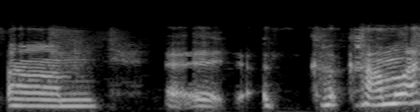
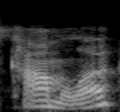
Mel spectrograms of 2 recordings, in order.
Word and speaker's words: Kamala: one source said that it was chosen because it told them how to pronounce Kamala, and it's a good reminder of how to pronounce her name.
